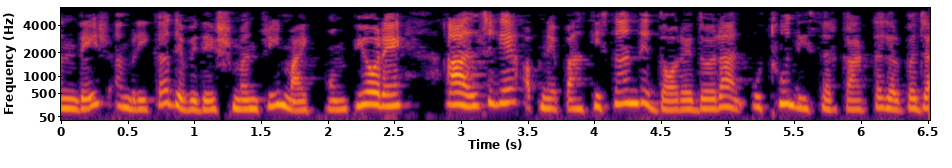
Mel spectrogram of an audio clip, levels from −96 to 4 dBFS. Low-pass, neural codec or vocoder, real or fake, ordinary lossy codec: 5.4 kHz; none; real; none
